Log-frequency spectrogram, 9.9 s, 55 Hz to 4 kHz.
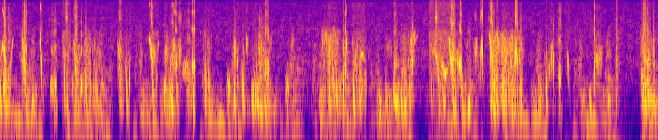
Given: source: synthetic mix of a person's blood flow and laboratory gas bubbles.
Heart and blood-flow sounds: Doppler ultrasound of blood flow; precordium
0.00-0.23 s: bubbles
0.30-0.45 s: bubbles
0.58-0.67 s: bubbles
0.75-0.88 s: bubbles
0.93-1.51 s: bubbles
1.76-1.99 s: bubbles
2.21-2.40 s: bubbles
2.45-2.97 s: bubbles
3.04-3.19 s: bubbles
3.49-4.08 s: bubbles
4.82-5.25 s: bubbles
5.27-5.51 s: bubbles
5.76-6.29 s: bubbles
6.44-7.00 s: bubbles
7.09-7.29 s: bubbles
7.31-7.88 s: bubbles
8.17-8.45 s: bubbles
8.48-8.56 s: bubbles
8.81-9.05 s: bubbles
9.23-9.30 s: bubbles
9.59-9.88 s: bubbles
From the record:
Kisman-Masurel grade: 333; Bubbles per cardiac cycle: rolling drumbeat, 9 or more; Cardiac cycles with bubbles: 50 to 99%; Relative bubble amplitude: loud (0.450 to 0.775); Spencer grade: 3 (all of the cardiac periods contain showers or single bubble signals, but not dominating or overriding the cardiac motion signals); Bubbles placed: only in the low amplitude regions of the cardiac cycle

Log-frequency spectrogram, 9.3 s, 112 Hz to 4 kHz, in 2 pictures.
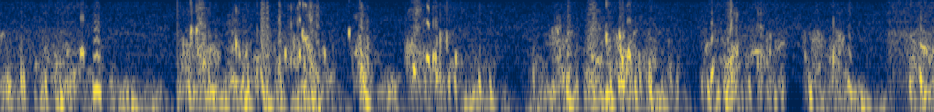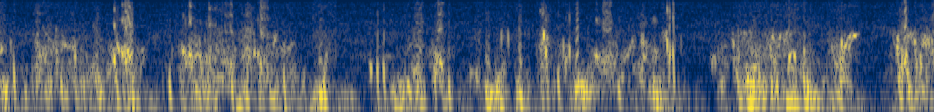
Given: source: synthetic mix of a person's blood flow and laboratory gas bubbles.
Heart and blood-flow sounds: Doppler ultrasound of blood flow; precordium
0.00-0.54 s: bubbles
0.88-1.98 s: bubbles
2.01-2.50 s: bubbles
2.63-3.44 s: bubbles
3.49-3.96 s: bubbles
4.00-4.30 s: bubbles
4.42-5.41 s: bubbles
5.48-6.17 s: bubbles
6.22-6.35 s: bubbles
6.50-6.96 s: bubbles
7.03-8.11 s: bubbles
8.21-8.98 s: bubbles
9.12-9.35 s: bubbles
From the record:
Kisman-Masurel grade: 444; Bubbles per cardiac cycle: continuous sound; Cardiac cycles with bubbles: 100%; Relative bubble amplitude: maximal (0.775 to 0.999); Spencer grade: 4 (maximum detectable bubble signal sounding continuously throughout systole and diastole of every cardiac period, and overriding the amplitude of the normal cardiac signals); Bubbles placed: anywhere in the cardiac cycle

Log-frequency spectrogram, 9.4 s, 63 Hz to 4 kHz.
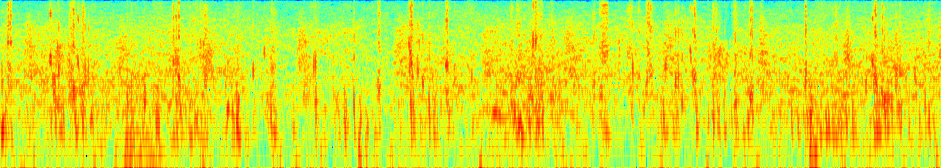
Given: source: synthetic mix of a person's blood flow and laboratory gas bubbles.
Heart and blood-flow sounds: Doppler ultrasound of blood flow; subclavian vein
0.00-0.16 s: bubbles
0.46-1.01 s: bubbles
1.23-1.37 s: bubbles
1.40-1.49 s: bubbles
1.52-1.65 s: bubbles
1.67-2.15 s: bubbles
2.23-2.58 s: bubbles
2.61-2.79 s: bubbles
3.02-3.06 s: bubbles
3.09-3.21 s: bubbles
3.33-3.58 s: bubbles
3.72-3.83 s: bubbles
4.05-4.62 s: bubbles
4.66-4.76 s: bubbles
5.02-5.64 s: bubbles
5.89-6.22 s: bubbles
6.25-7.04 s: bubbles
7.07-7.57 s: bubbles
7.79-8.12 s: bubbles
8.15-9.38 s: bubbles
From the record:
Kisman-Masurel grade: 342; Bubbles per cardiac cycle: rolling drumbeat, 9 or more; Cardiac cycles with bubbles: 100%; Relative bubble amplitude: moderate (0.250 to 0.450); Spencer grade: 3 (all of the cardiac periods contain showers or single bubble signals, but not dominating or overriding the cardiac motion signals); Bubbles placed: anywhere in the cardiac cycle

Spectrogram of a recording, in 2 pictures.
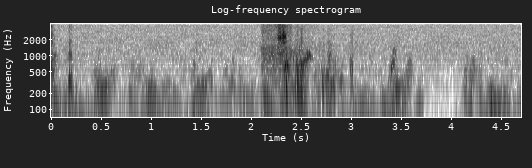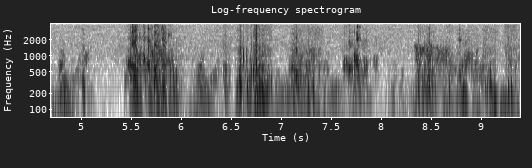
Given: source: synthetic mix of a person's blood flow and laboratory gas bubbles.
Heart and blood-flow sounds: Doppler ultrasound of blood flow; precordium
0.00-0.07 s: bubbles
0.16-0.23 s: bubbles
2.09-2.93 s: bubbles
2.98-3.04 s: bubbles
5.00-5.09 s: bubbles
5.43-6.00 s: bubbles
6.41-6.51 s: bubbles
6.54-6.93 s: bubbles
7.07-7.42 s: bubbles
7.60-7.99 s: bubbles
8.33-9.18 s: bubbles
9.24-9.40 s: bubbles
From the record:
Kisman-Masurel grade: 333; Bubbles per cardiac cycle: rolling drumbeat, 9 or more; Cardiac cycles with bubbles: 50 to 99%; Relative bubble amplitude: loud (0.450 to 0.775); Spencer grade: 3 (all of the cardiac periods contain showers or single bubble signals, but not dominating or overriding the cardiac motion signals); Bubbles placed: only in the low amplitude regions of the cardiac cycle

